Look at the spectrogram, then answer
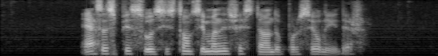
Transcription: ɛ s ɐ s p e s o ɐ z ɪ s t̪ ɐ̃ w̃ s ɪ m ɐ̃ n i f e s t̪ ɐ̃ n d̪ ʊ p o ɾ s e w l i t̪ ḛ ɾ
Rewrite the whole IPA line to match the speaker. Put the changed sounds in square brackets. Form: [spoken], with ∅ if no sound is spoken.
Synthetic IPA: ɛ s ɐ s p e s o ɐ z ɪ s t̪ ɐ̃ w̃ s ɪ m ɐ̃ n i f e s t̪ ɐ̃ n d̪ ʊ p o ɾ s e w l i [d̪] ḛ ɾ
